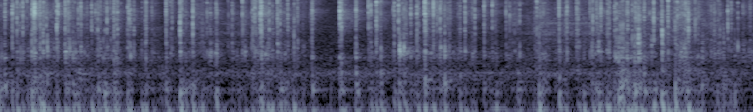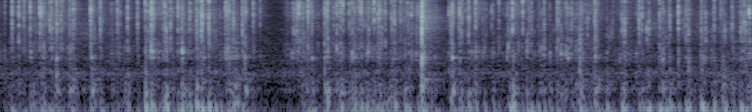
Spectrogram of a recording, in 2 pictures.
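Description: Fast typing on a white plastic Logitech keyboard resting on marble, with fingertips and nails tapping and pressing the keys. The result is a dense, continuous stream of quick clicks over a heavy low thump, with brief lulls around seven and ten seconds.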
